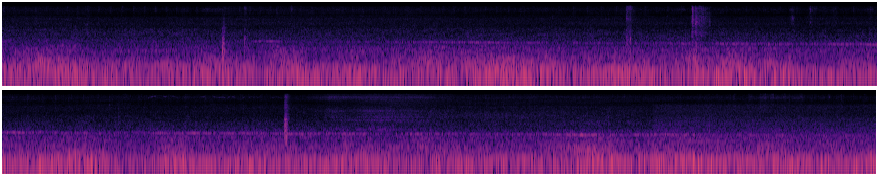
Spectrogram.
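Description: Steady low rumble of distant motor vehicles, with a faint whine falling slowly in pitch throughout and a few sharp clicks near the middle.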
